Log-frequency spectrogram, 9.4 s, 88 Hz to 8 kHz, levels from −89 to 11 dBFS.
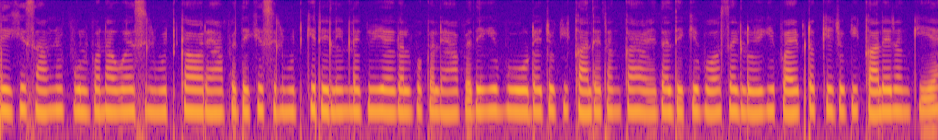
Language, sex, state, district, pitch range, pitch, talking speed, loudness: Hindi, female, Chhattisgarh, Sukma, 220-230 Hz, 225 Hz, 290 wpm, -15 LUFS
